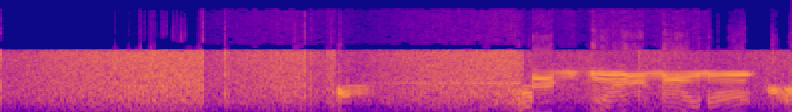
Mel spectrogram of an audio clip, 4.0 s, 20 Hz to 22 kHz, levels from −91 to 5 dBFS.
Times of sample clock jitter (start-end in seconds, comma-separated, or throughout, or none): 1.01-3.55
